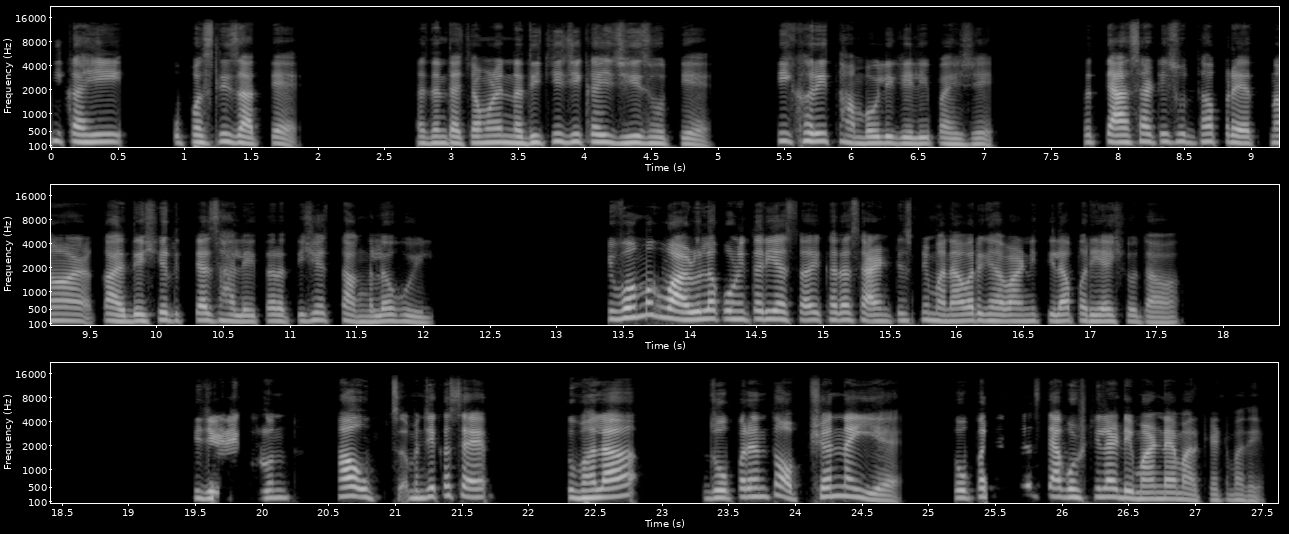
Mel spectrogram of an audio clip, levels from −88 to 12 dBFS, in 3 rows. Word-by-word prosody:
ही 230 - -4
काही 210 -1 +2 0.4
उपसली 195 +3 -2
जात 180 -4 +4
आहे, 155 -9 -2 0.9
अन् 175 +1 -1
त्याच्यामुळे 185 +2 +1
नदीची 190 +3 0
जी 210 +2 0
काही 205 -2 +2
झीज 175 0 +1
होती 160 -2 -3
आहे, 130 - -7 0.5
ती 230 - -1
खरी 225 -1 +3
थांबवली 175 -2 0
गेली 165 0 0
पाहिजे. 150 -2 -4 0.7
तर - - -5
त्यासाठीसुद्धा 210 0 +2
प्रयत्न 185 -1 -1 0.3
कायदेशीररित्या 180 +2 0
झाले, 175 -3 -3
तर 175 - -2
अतिशय 180 +4 -5
चांगलं 170 -3 -3
होईल. 160 -6 -5 1.3
किंवा 255 +5 +4
मग 335 +2 -1
वाळूला 225 0 +7
कोणीतरी 230 0 0
असं 210 -2 -1
एखादा 205 +1 -1
सायंटिस्टनी 185 +3 -2
मनावर 180 +1 0
घ्यावा 175 -1 0
आणि 175 0 -4
तिला 180 0 +1
पर्याय 170 -2 -1
शोधावा 145 -4 -6 1.8
की 200 - -2
जेणेकरून 195 +3 -1 0.4
हा 255 - +8
उपच 225 -4 -1
म्हणजे 205 +4 0
कसं 270 -1 0
आहे 230 -1 +5 0.6
तुम्हाला 215 +2 +6 0.7
जोपर्यंत 235 +4 +1
ऑप्शन 245 +9 +1
नाही 215 -11 +4
आहे, 140 -2 -4 0.4
तोपर्यंतच 240 - -4
त्या 240 -2 +6
गोष्टीला 235 +1 +2
डिमांड 180 -2 +3
आहे 180 - +4
मार्केटमध्ये. 150 -3 -6
190 Hz, 125 wpm, -23 LUFS, 170-215 Hz, 1.8 s, हा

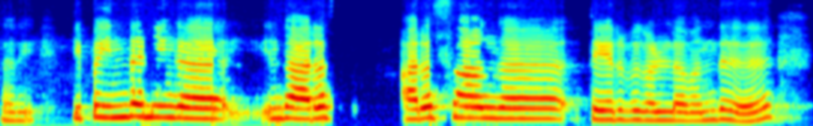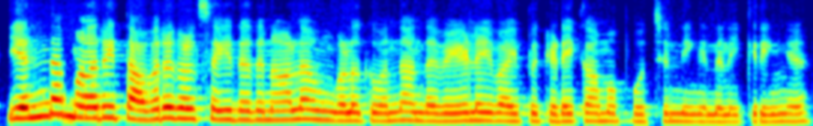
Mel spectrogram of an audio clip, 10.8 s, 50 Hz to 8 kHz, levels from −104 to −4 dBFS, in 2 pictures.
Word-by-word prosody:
சரி. 195 -1 -8 0.3
இப்ப 260 +2 -2
இந்த 280 +2 +4
நீங்க 265 -1 +2 0.6
இந்த 240 +1 0
அரச 255 +2 +4 0.5
அரசாங்க 255 0 +3 0.6
தேர்வுகள்ல 210 -2 0
வந்து, 210 +3 -3 0.7
எந்த 285 +6 +3
மாரி 260 0 +2
தவறுகள் 235 +2 +1
செய்ததுனால 210 0 -2
உங்களுக்கு 190 -2 -2
வந்து 195 +3 -5
அந்த 185 -1 -3
வேலைவாய்ப்பு 185 -1 -3
கிடைக்காம 180 +1 -5
போச்சுன்னு 175 +1 -8
நீங்க 170 0 -7
நினைக்கிறீங்க? 165 +1 -7
210 Hz, 115 wpm, -19 LUFS, 185-245 Hz, 0.7 s, இந்த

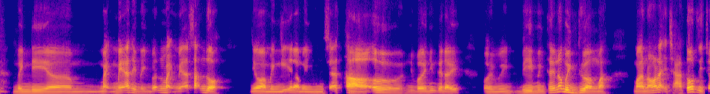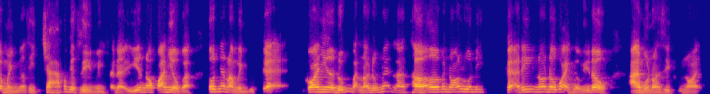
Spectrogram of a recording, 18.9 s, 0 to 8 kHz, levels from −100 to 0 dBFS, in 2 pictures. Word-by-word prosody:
Mình 125 +1 -5
thì, 125 -1 -1
ờ, 120 -1 +2 0.4
mạnh 125 -2 -4
mẽ 140 - +4
thì - - -2
mình 120 -2 -11
vẫn 170 - -3
mạnh - - 0
mẽ 130 - -1
sẵn 165 - -1
rồi, - - +8 0.5
nhưng 135 +2 +3
mà 135 - +7
mình 110 -1 -5
nghĩ 125 +6 -4
là - - +4
mình 110 -1 -7
sẽ - - +1
thờ 115 -5 +8
ơ 140 -5 +2
nh 115 0 -16
với 130 +3 +2
những 155 +2 -9
cái 150 - -2
đấy. - - +2 0.3
Bởi 110 +2 -6
mình 115 0 -9
vì 140 +1 -1
mình 140 0 -8
thấy 165 +2 +1
nó 240 - +3
bình 185 -6 +4
thường 140 -4 +4
mà, - - +1 0.4
mà - - +4
nó - - +5
lại - - +1
chả - - -3
tốt - - +8
gì - - -3
cho 175 - 0
mình 140 -6 -8
nữa 165 +1 -7
thì 160 - -11
chả 160 +1 -2
có 225 - -6
việc 210 - -3
gì 140 -4 -6
mình 115 -2 -13
phải - - -7
để - - -1
ý - - -2
đến 190 - -3
nó 190 +1 0
quá 185 +1 +3
nhiều 195 -2 0
cả. 350 - 0 0.2
Tốt 220 - +3
nhất 235 +1 -4
là - - +1
mình 130 -5 -7
cứ 145 - -14
kệ, 360 - +1 0.4
coi 205 0 +5
như 210 -1 0
là 190 - +4
đúng, 185 +1 -3
bạn - - -6
nói 170 - 0
đúng 180 +2 -5
đấy, 245 +1 -8
là 170 -2 -4
thờ 175 -1 +6
ơ 205 +1 +6
với 220 - -7
nó 205 0 -2
luôn 220 -2 -3
đi, 205 0 -12 0.3
kệ - - +1
đi, 215 +2 -5
nó 215 +1 0
đâu 215 -1 +1
có - - 0
ảnh 145 - -4
hưởng - - -6
gì 150 +5 -8
đâu. 195 -1 +2 0.3
Ai 155 - +3
muốn 150 0 -4
nói 155 +1 -1
gì 130 - -10
cứ - - -20
nói, - - -6
150 Hz, 300 wpm, -22 LUFS, 125-190 Hz, 0.5 s, rồi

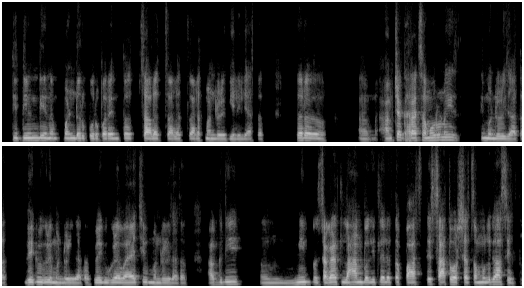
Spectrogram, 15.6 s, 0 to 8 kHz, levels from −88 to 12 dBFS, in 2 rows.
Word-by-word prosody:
ती 260 - -2
दिंडीनं 255 -1 +2
पंढरपूरपर्यंत 120 -1 0 0.3
चालत, 115 0 +4
चालत, 110 0 -2
चालत 115 -1 -2
मंडळी 110 -1 -1
गेलेली 105 -1 -5
असतात. 105 0 -9 0.5
तर 130 0 +3 0.8
अ, 105 - -10 0.3
आमच्या 115 0 -1
अ, - - -10
घरासमोरूनही 135 +3 +1
ती 125 0 -12
मंडळी 115 -1 +2
जातात. 105 -1 -3 0.3
वेगवेगळी 125 0 +2
मंडळी 110 -1 0
जातात, 105 +1 -2
वेगवेगळ्या 120 0 +2
वयाची 115 +1 +2
मंडळी 110 -1 -2
जातात. 100 -1 -6 0.4
अगदी 130 +5 -2 0.4
अ, - - -14
मी 105 +3 -2 0.2
सगळ्यात 125 0 +5
लहान 125 +1 +3
बघितलेलं 125 +1 +1
तर - - +2
5-7 120 +1 +3
वर्षांचा 125 -1 +3
मुलगा 125 +3 +3
असेल. 130 -4 -4
120 Hz, 135 wpm, -24 LUFS, 110-125 Hz, 0.8 s, सगळ्यात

